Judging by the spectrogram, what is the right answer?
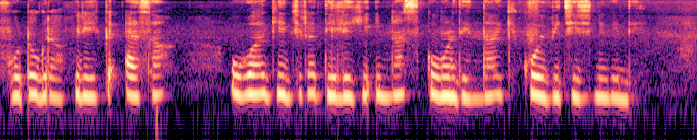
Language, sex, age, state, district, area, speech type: Dogri, female, 18-30, Jammu and Kashmir, Kathua, rural, spontaneous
